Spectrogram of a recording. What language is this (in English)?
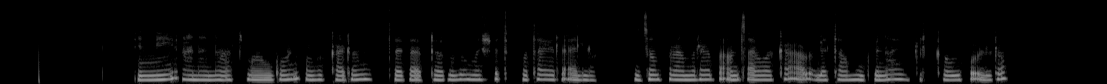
Tigrinya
